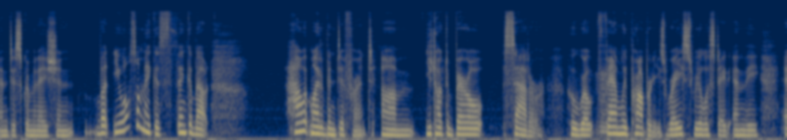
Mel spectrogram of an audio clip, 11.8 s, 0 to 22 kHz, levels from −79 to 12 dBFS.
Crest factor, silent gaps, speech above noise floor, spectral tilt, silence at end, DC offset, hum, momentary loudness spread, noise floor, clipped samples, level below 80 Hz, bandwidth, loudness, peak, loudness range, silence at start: 16 dB; none; 26 dB; -5.5 dB/octave; 0 s; under 0.1%; none; 12 LU; -46 dBFS; under 0.1%; -44 dBFS; 15.5 kHz; -21 LUFS; -4 dBFS; 2 LU; 0 s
